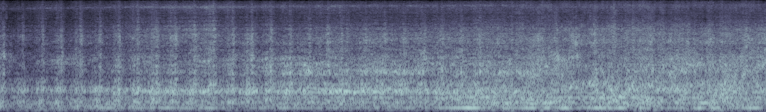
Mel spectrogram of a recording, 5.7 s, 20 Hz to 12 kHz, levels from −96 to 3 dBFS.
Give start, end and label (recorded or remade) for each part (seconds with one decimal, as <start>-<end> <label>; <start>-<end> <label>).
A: 0.0-3.8 recorded; 3.8-5.7 remade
